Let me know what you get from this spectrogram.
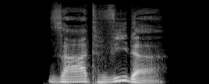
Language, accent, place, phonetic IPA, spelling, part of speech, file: German, Germany, Berlin, [ˌzaːt ˈviːdɐ], saht wieder, verb, De-saht wieder.ogg
- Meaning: second-person plural preterite of wiedersehen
